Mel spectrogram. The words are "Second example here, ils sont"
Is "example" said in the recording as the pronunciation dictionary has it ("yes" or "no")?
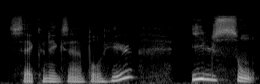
yes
